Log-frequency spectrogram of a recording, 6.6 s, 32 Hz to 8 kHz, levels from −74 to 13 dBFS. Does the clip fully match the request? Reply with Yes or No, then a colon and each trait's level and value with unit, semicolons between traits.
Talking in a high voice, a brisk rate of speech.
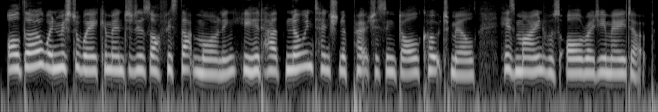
Yes: high, 240 Hz; fast, 220 wpm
